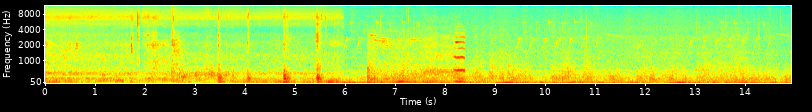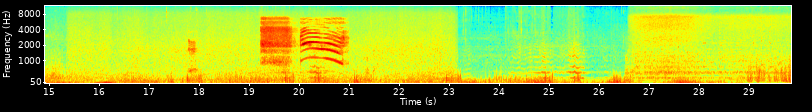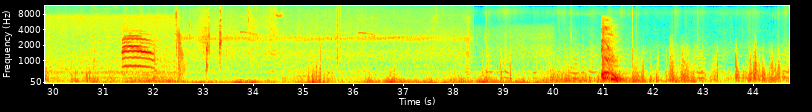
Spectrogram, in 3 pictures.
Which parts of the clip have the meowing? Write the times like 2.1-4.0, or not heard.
6.5-8.4, 19.2-21.0, 31.4-33.1.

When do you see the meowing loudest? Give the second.
20 s.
